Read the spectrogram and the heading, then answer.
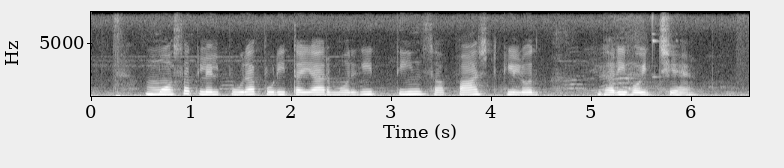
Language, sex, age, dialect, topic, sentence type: Maithili, female, 25-30, Southern/Standard, agriculture, statement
